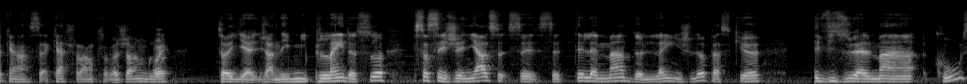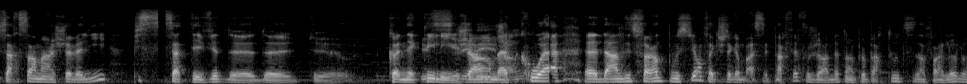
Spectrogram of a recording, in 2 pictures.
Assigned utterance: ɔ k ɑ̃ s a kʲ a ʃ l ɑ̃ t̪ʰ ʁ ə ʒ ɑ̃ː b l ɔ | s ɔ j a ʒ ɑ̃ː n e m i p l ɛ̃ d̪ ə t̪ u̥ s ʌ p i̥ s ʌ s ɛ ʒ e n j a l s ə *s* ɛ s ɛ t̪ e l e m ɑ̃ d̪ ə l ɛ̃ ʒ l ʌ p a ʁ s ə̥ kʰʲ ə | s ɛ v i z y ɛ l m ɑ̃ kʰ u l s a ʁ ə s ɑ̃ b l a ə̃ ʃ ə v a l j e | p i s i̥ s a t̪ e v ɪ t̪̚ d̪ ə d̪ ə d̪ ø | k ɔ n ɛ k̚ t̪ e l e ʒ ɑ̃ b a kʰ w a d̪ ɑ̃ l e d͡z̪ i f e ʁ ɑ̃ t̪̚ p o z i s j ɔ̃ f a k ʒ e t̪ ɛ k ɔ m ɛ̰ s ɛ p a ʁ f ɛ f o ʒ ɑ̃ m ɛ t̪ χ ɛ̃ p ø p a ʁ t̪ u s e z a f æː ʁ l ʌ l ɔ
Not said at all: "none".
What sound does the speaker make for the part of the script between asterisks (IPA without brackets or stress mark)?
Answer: s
